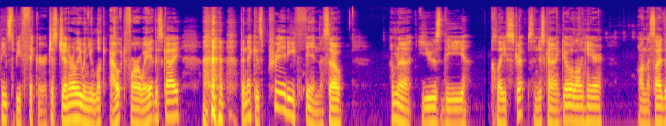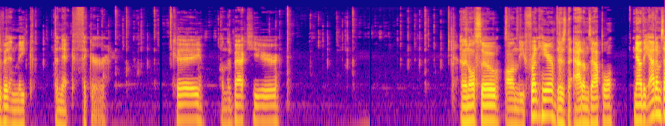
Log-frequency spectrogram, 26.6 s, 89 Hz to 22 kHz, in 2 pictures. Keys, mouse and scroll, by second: 7.5 f, 10.1 click, 10.4 ctrl+middle click, 10.9 click, 11.3 ctrl+middle click, 11.7-13.0 drag, 13.0-14.2 ctrl+middle drag, 14.2 click, 15.1 middle click, 15.4 click, 15.9 middle click, 16.1 click, 16.3 middle click, 16.5 click, 17.5 middle click, 17.9 click, 18.6 middle click, 18.8 click, 19.5 middle click, 20.1 click, 21.1 ctrl+middle click, 21.6 click, 21.7-26.6 middle drag.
